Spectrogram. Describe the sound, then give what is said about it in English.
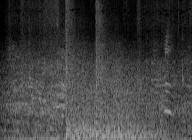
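A police officer fires rubber bullets at people looting a store in central Johannesburg. Two sharp, faint bangs cut through a dense, steady roar of street noise. “A policeman fires rubber bullets at people looting a store in central Johannesburg.”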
